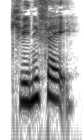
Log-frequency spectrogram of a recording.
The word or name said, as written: kvindefag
